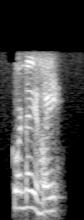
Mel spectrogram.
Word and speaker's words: Cornejo: So obviously, Mrs. Corhanyo, how do you pronounce her name? – Who cares? You're never going to hear from her again. Miss. Just call her Miss. You're never going to hear from her again. Cornejo.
